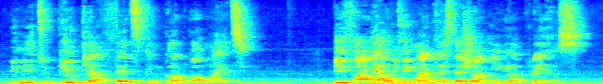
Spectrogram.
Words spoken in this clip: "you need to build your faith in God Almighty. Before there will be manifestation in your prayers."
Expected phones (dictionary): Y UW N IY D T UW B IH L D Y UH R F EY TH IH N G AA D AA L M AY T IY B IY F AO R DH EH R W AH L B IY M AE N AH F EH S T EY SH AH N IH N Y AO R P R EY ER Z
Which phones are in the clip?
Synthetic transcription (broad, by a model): Y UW N IY D T UW B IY L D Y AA F EY S IH N G AA D AA L M AY T IY B IY F AO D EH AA W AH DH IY M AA N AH F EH S T EY SH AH N IH N Y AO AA P R EY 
